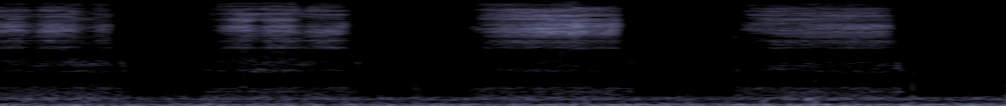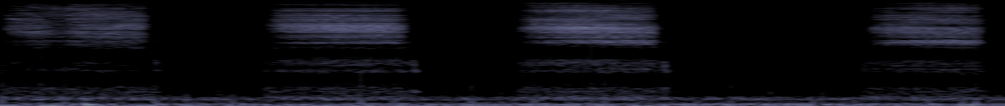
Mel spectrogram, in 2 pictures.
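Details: Wild barn owls at a monitored nest box as the male brings a large jird to his family: long, harsh rasping hisses, each about a second, repeated steadily with short gaps.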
